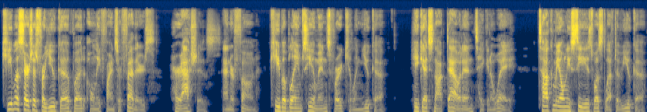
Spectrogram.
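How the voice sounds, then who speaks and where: A man narrating a scripted video review and recap, with dry, sarcastic asides. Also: on the low side.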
